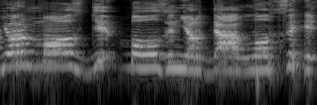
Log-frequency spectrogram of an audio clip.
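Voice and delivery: put-on slow, drawn-out Scottish accent; mock Scottish accent. Friend trading silly insults, drawn-out mock Scottish accent. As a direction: stretch it out in a hammed-up Scottish accent. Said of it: "language? Like, like from where?".

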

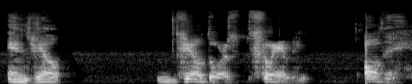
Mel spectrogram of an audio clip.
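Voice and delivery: very low, grim monotone; haunted ex-prisoner. Acted. Livestreamer acting out solitary confinement for viewers, haunted low voice. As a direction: drop right down and brood over each phrase.

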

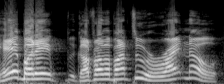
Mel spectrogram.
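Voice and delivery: high, loud mock studio pitch; pushy studio exec. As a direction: bellow it like a pushy exec on the phone. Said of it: "Knock Knock Knock Studio's like".

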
